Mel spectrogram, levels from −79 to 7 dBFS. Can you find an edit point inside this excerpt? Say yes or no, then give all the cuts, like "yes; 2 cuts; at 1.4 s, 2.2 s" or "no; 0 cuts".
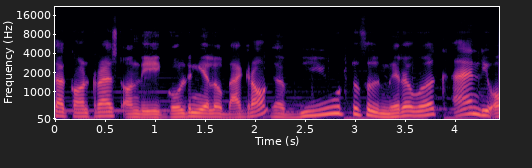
yes; 1 cut; at 2.1 s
